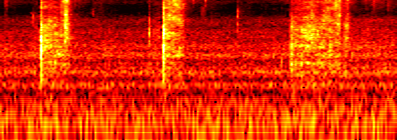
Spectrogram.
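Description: Metal spoon stirring a thick pudding batter in a metal bowl, with soft scraping and two sharp clinks of the spoon against the bowl, one early and one about a second in.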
